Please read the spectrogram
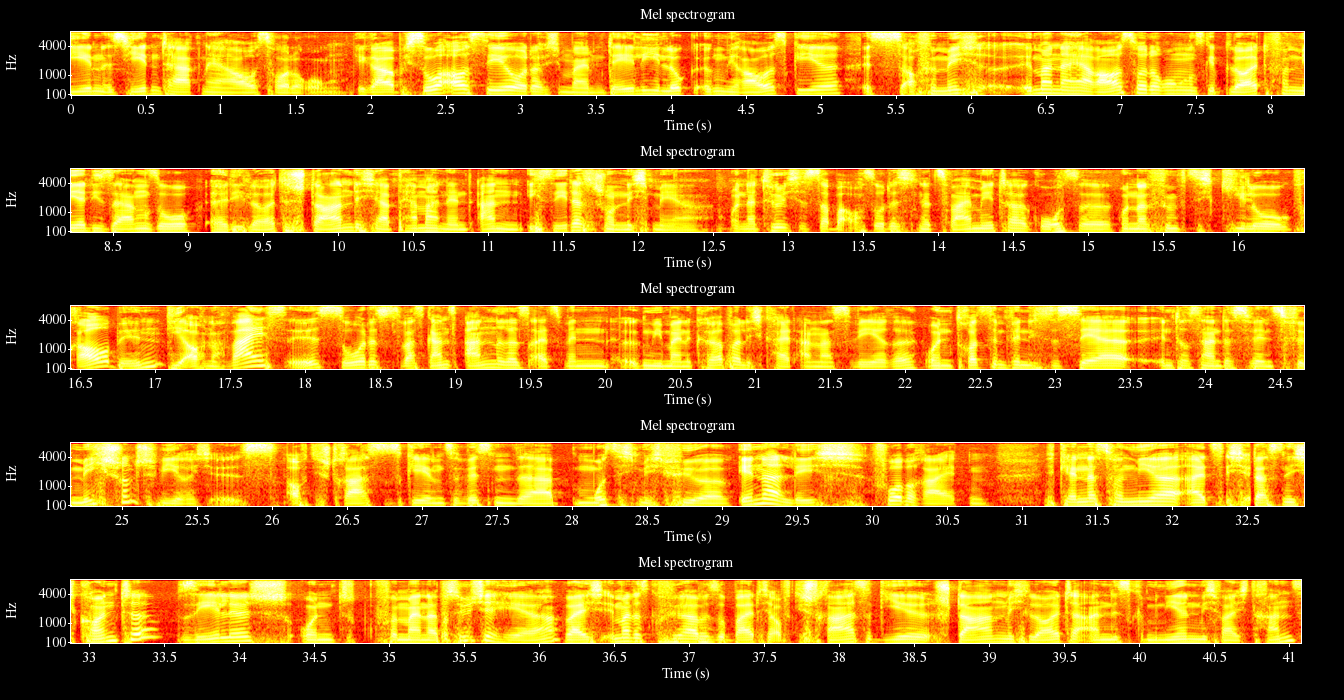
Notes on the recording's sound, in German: Live aus der Pepsi Boston Bar im SchwuZ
